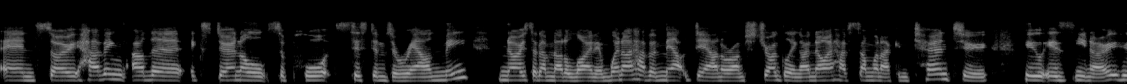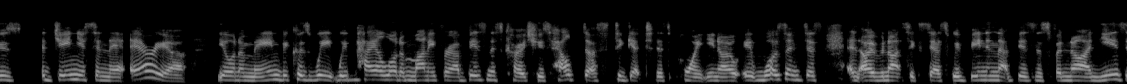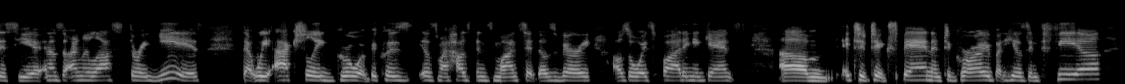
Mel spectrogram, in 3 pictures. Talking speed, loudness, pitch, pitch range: 220 wpm, -30 LUFS, 190 Hz, 180-205 Hz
